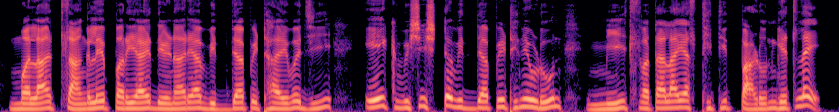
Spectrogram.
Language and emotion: Marathi, disgusted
